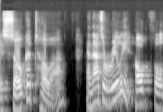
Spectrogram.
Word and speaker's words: SOHCAHTOA: They don't know how to spell that because so doesn't that H sounds silent. The ka, the H is silent.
